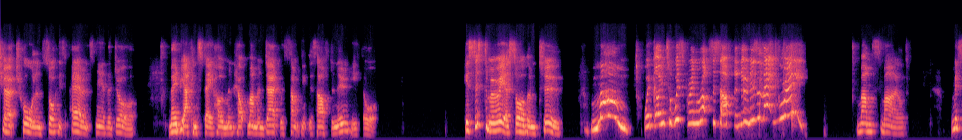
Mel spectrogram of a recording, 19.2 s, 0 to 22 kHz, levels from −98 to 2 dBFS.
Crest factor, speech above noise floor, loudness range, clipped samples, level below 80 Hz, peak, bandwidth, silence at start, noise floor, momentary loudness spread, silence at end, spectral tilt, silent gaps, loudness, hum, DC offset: 16 dB; 70 dB; 9 LU; under 0.1%; -70 dBFS; -4 dBFS; 8.4 kHz; 0 s; -89 dBFS; 12 LU; 0 s; -4 dB/octave; none; -19 LUFS; none; under 0.1%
